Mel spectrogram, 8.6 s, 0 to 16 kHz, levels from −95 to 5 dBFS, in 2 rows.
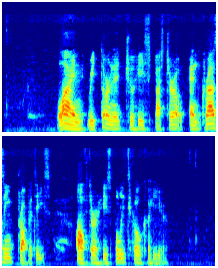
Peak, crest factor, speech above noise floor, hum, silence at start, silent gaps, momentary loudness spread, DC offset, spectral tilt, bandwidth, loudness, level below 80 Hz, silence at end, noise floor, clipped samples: -2 dBFS; 24 dB; 48 dB; none; 1.1 s; none; 19 LU; under 0.1%; -7 dB/octave; 11 kHz; -24 LUFS; -56 dBFS; 1.05 s; -72 dBFS; under 0.1%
